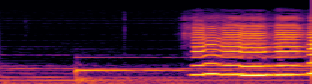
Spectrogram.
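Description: Slow, calm instrumental relaxation music: a soft held note, then a bright, sustained melody line comes in a little past halfway through.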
